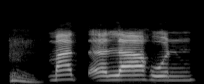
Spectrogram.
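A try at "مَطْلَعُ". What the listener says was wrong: Ain itu mah Bu. Ain, ain Bu, ain Bu. Matla'un, kemudian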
